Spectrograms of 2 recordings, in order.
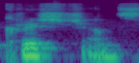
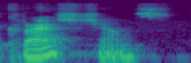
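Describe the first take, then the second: First: The vowel after 'Chr' is an I sound. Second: The vowel after 'Chr' is an E sound. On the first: Followers of the Messiah. "the second would be Christians" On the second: Followers of the good one. "the first reading would be Christians"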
